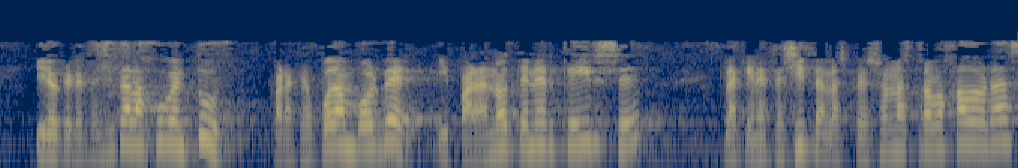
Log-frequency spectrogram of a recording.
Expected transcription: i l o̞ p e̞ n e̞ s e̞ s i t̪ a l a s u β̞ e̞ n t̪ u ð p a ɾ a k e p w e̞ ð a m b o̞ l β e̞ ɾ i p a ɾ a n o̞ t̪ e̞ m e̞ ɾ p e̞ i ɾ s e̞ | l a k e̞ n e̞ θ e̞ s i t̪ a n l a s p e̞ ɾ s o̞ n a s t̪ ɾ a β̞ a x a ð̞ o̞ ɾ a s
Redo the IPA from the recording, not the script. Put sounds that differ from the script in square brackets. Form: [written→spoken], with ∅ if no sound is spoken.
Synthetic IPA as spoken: i l o̞ [p→k] e̞ n e̞ [s→θ] e̞ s i t̪ a l a [s→x] u β̞ e̞ n t̪ u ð p a ɾ a k e p w e̞ ð a m b o̞ l β e̞ ɾ i p a ɾ a n o̞ t̪ e̞ [m→n] e̞ ɾ [p→k] e̞ i ɾ s e̞ | l a k e̞ n e̞ θ e̞ s i t̪ a n l a s p e̞ ɾ s o̞ n a s t̪ ɾ a β̞ a x a ð̞ o̞ ɾ a s

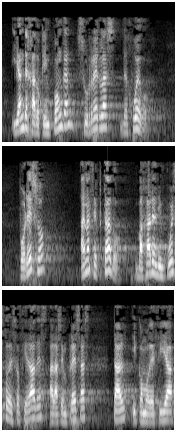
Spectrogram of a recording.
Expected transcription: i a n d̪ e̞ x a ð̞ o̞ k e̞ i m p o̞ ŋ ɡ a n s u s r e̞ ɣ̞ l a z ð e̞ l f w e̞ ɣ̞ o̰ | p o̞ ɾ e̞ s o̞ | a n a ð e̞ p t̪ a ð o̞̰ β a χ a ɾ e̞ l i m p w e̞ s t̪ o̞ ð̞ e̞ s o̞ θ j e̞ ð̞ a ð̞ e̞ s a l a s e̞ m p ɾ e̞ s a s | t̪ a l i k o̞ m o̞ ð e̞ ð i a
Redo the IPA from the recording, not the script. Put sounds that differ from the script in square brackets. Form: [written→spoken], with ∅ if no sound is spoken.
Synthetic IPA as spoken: i a n d̪ e̞ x a ð̞ o̞ k e̞ i m p o̞ ŋ ɡ a n s u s r e̞ ɣ̞ l a z ð e̞ l [f→x] w e̞ ɣ̞ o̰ | p o̞ ɾ e̞ s o̞ | a n a [ð→θ] e̞ p t̪ a ð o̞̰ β a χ a ɾ e̞ l i m p w e̞ s t̪ o̞ ð̞ e̞ s o̞ θ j e̞ ð̞ a ð̞ e̞ s a l a s e̞ m p ɾ e̞ s a s | t̪ a l i k o̞ m o̞ ð e̞ [ð→θ] i a

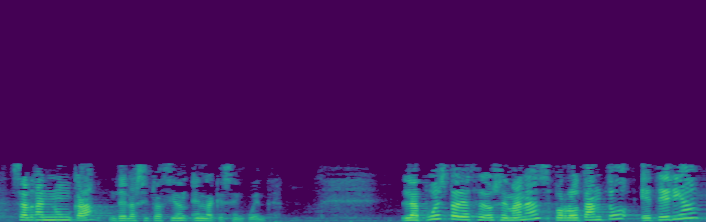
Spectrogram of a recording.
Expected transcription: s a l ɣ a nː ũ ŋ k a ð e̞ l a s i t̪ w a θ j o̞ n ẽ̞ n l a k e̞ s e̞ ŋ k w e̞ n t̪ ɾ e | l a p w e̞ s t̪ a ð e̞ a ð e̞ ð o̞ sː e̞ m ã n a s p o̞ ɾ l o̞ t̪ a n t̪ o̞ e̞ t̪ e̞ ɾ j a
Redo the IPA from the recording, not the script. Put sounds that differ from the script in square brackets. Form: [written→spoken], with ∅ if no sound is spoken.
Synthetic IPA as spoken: s a l ɣ a nː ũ ŋ k a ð e̞ l a s i t̪ w a θ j o̞ n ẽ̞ n l a k e̞ s e̞ ŋ k w e̞ n t̪ ɾ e | l a p w e̞ s t̪ a ð e̞ a [ð→θ] e̞ ð o̞ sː e̞ m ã n a s p o̞ ɾ l o̞ t̪ a n t̪ o̞ e̞ t̪ e̞ ɾ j a

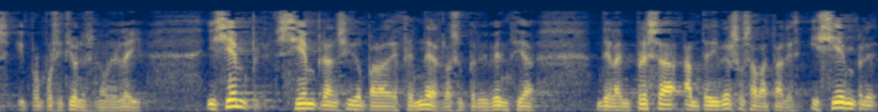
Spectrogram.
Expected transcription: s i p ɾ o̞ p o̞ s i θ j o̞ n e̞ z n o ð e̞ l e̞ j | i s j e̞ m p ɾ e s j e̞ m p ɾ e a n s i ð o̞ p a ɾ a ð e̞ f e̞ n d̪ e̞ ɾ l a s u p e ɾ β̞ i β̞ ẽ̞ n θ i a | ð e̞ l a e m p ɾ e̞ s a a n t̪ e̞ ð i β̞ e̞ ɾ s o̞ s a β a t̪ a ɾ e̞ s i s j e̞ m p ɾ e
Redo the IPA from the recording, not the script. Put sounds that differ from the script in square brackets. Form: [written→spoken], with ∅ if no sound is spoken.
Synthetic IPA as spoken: s i p ɾ o̞ p o̞ s i θ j o̞ n e̞ z n o ð e̞ l e̞ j | i s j e̞ m p ɾ e s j e̞ m p ɾ e a n s i ð o̞ p a ɾ a ð e̞ f e̞ n d̪ e̞ ɾ l a s u p e ɾ β̞ i β̞ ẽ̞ n θ [i→j] a | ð e̞ l a e m p ɾ e̞ s a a n t̪ e̞ ð i β̞ e̞ ɾ s o̞ s a β a t̪ a ɾ e̞ s i s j e̞ m p ɾ e

